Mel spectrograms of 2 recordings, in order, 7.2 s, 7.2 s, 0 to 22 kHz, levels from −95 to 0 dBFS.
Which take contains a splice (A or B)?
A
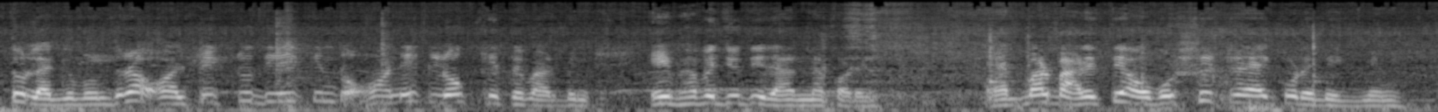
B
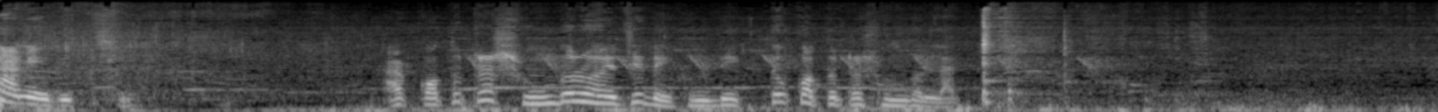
B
